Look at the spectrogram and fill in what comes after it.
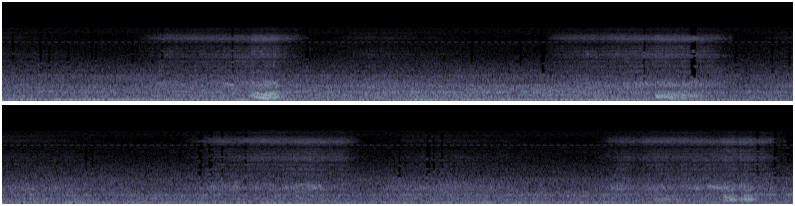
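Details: Sleeping mother in deep REM sleep, lights on: slow, deep snoring breaths about every four seconds with soft fluttering on each breath and steady room hiss.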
